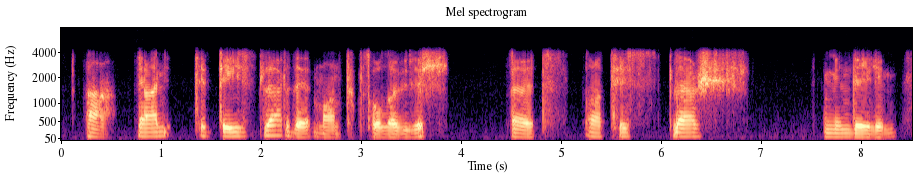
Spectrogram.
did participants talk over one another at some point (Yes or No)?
No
